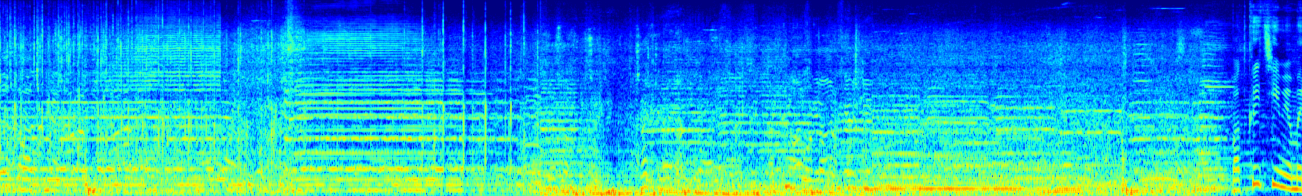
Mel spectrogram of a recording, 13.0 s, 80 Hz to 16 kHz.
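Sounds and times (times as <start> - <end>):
brass band playing slow chords: 0.0 - 12.6
large crowd noise: 0.0 - 13.0.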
